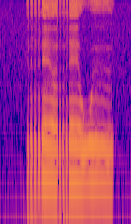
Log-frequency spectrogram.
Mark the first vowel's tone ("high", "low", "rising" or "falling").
low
